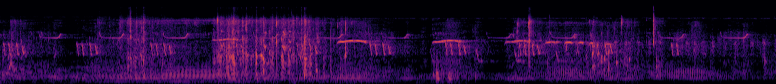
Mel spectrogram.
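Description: Birds calling: many short, high whistled notes and chirps repeating over and over, above a steady low hum.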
